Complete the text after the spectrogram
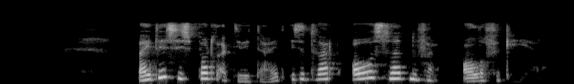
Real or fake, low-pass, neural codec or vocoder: real; 7.2 kHz; none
